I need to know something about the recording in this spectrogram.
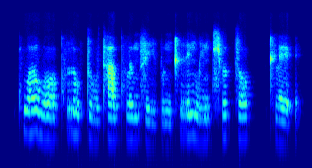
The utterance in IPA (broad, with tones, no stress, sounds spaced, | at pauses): kʰ w ɤː˥˩ w oː˧ kʰ r u˥˩ ʔ t uː˨˩ tʰ a˦˥ w kʰ l ɯ˧ ŋ s iː˨˩ p ɯ˨˩ ŋ kʰ r i˥˩ n w i˦˥ n t͡ɕʰ ɯ˥˩ k̚ s o˥˩ k̚ | kʰ l e˨˩ ʔ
